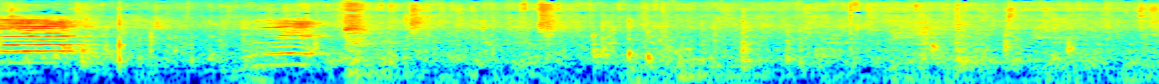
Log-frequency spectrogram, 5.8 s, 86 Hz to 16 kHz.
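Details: Barn-kept black goats at feeding time in Gimhae, South Korea, January 2022; opens with a short wavering bleat, a second brief bleat follows, then clattering and munching noises fill the rest.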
